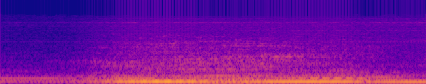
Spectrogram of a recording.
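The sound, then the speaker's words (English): A loud car rumbles past, its low engine hum swelling quickly after a quiet start and holding steady as it drives by, with no talking over it. “That was a loud car.”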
